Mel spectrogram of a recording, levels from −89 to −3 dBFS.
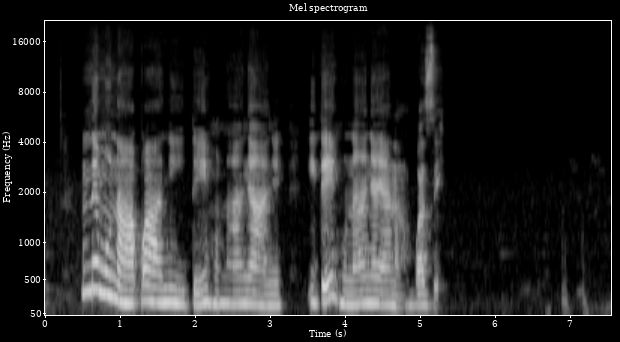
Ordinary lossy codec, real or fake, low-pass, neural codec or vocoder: none; real; 19.8 kHz; none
